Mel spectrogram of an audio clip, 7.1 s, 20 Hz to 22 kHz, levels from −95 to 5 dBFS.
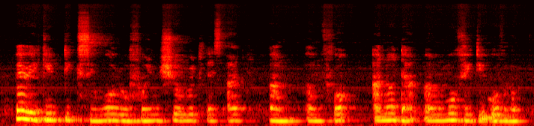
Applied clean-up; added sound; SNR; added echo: none; none; none; reverberation time 0.2 s.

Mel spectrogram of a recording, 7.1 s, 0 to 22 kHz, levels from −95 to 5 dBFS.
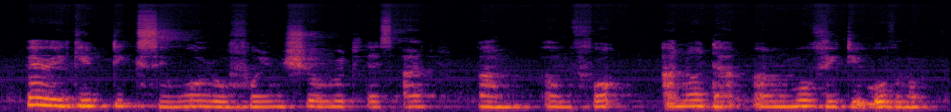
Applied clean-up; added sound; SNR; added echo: none; none; none; none.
